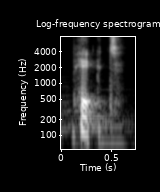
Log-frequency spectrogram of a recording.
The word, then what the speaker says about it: picked: Pick o elegir Pues el último sonido en Pick es c entonces en pasado decimos picked picked no decimos ped no decimos Pick decimos pi definitivamente deberías poder escuchar el sonido de la t es muy suave al final escucha otra vez pied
